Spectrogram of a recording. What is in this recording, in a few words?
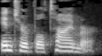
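"interval-timer", English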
